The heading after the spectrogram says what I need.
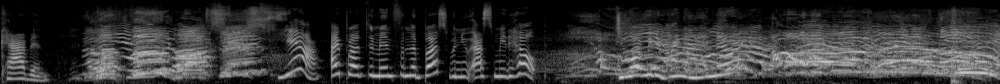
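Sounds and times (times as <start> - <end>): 
speech: 0.1 - 2.4, 3.1 - 8.2, 9.5 - 10.0
many people shouting and cheering: 0.8 - 2.9, 5.4 - 10.0.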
